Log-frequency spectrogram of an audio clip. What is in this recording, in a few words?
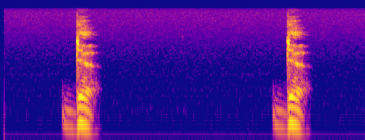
delta, ntgreek alphabet phoneme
